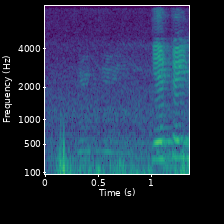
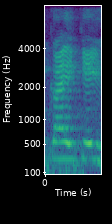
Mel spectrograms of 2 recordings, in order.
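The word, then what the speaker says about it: कैकेयी: के कई नहीं, काय कई है ये।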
